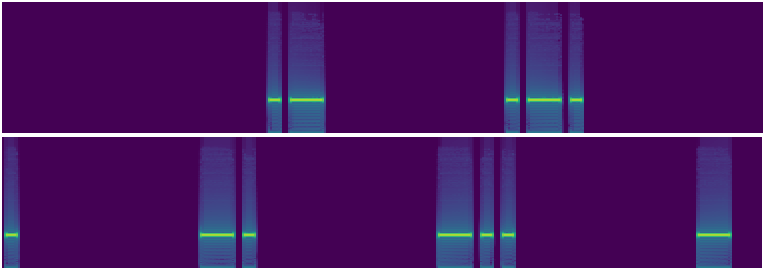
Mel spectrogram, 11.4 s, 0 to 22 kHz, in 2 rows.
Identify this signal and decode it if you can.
Morse code, heard as a keyed tone, about 15 wpm, spaced as for 5 wpm, 1000 Hz. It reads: ARENDT
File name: qotdfiles / 5wpm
